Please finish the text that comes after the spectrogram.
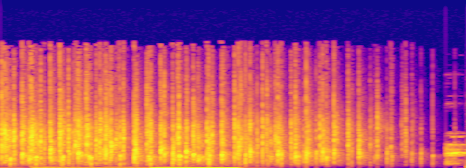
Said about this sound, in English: All right, applause. Yay.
